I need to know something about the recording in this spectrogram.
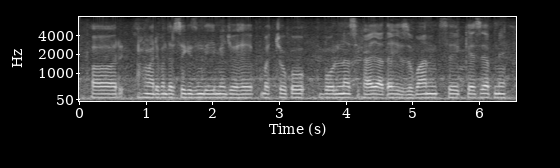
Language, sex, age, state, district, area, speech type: Urdu, male, 18-30, Uttar Pradesh, Siddharthnagar, rural, spontaneous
